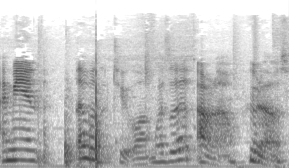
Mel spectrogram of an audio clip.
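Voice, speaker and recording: Speaking at a fairly quick pace, a woman with a fairly high pitch is heard over noticeable background noise and audible room echo. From Canada. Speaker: lifestyle vlogger. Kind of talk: casual vlog talk. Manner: chatty, filler-heavy.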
